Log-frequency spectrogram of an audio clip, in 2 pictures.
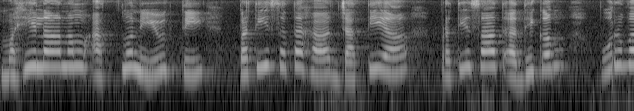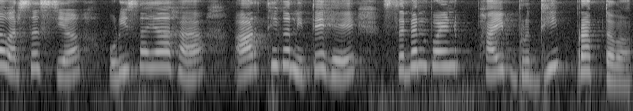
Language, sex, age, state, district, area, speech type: Sanskrit, female, 18-30, Odisha, Puri, rural, spontaneous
